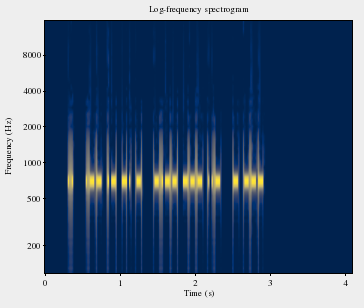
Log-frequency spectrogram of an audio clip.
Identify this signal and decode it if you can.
Morse code, heard as a keyed tone, about 50 wpm, 700 Hz. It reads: I WANT YOU TO
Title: Sets of 4 Words 50wpm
